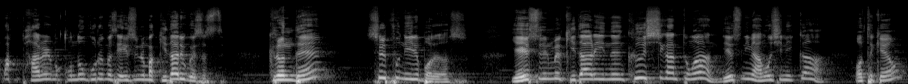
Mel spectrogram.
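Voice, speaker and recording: A man giving an animated children's sermon, telling a story and having the kids repeat words after him. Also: sits high. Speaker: children's pastor.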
